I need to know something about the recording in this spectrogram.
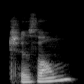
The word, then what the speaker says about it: Chisholm: Chisholm.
